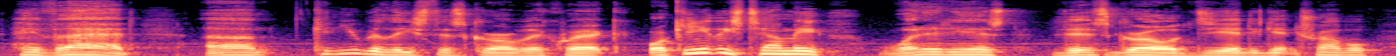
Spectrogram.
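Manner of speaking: hushed, casual imitation asking a favor; Donald Trump. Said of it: "he may have put in a call and said".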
